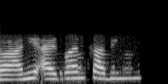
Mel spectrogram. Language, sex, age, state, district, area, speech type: Marathi, female, 18-30, Maharashtra, Ratnagiri, urban, conversation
